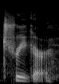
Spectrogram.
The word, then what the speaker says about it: Triger: time certain um Mr igel my last name is pronounced triger so if you'd like to address me again in the future that's a note for you um I would like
